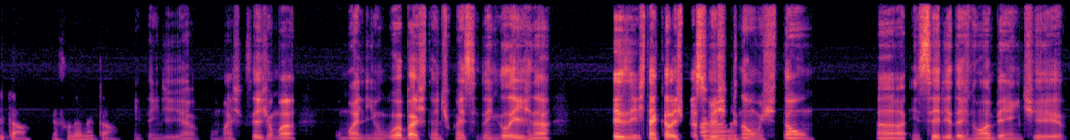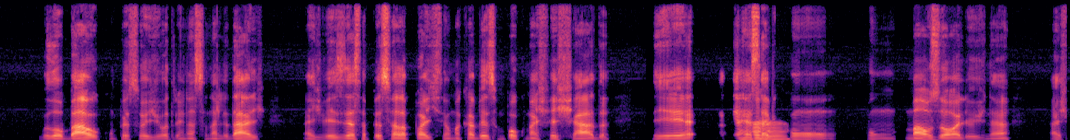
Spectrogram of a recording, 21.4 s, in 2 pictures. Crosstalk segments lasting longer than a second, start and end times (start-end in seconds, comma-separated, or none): none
